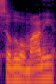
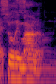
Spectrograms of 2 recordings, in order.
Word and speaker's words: Sulemana: You know what's crazy about you said his name is Suleimani. I can't even pronounce it. That's what it is, right? Sulemana.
